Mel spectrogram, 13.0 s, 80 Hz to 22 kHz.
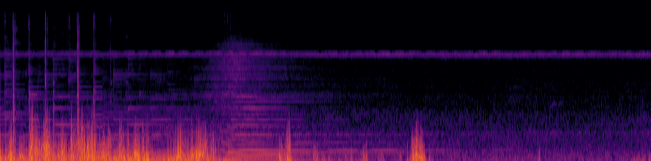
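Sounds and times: faint low rumble: 0:00.0 - 0:10.2
crickets trilling: 0:00.0 - 0:13.0.

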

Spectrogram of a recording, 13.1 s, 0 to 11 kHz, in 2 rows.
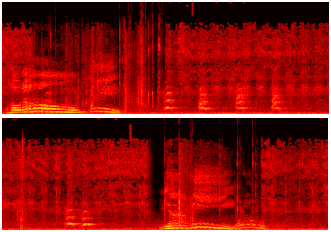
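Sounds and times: dog yapping: 0:03.2 - 0:05.8, 0:07.8 - 0:08.5
aerosol spray hiss: 0:03.5 - 0:09.5, 0:11.7 - 0:13.0.

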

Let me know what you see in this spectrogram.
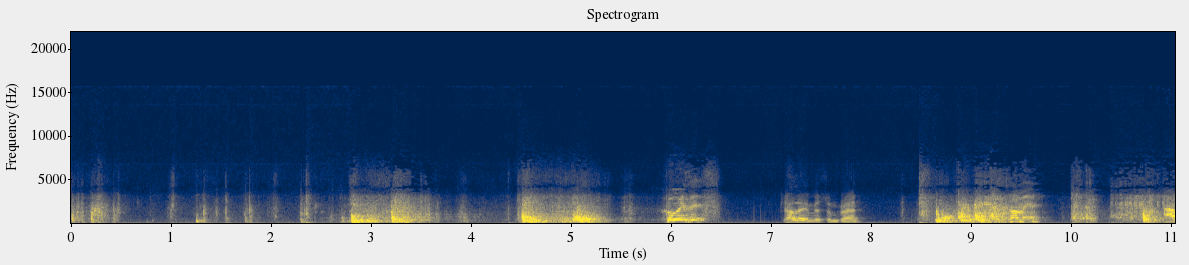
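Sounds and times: wood scraping: 0:10.0 - 0:11.0.

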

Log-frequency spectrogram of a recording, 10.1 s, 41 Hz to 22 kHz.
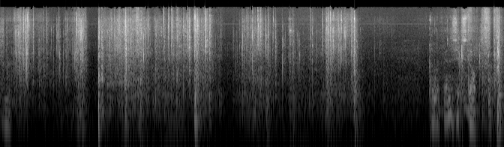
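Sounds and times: plastic bags crinkling: 0:00.0 - 0:07.8.

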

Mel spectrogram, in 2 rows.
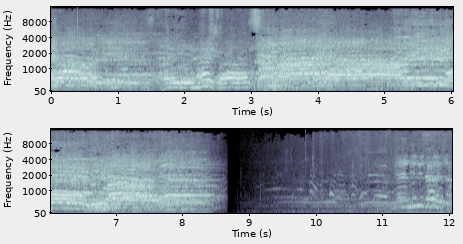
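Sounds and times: choir singing long notes: 0:00.0 - 0:08.7.

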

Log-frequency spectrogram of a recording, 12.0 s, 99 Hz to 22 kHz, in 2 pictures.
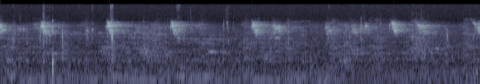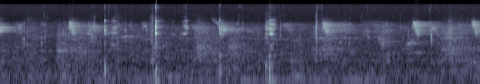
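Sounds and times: small bird chirping: 0:03.1 - 0:12.0
metal fork clinking on plate: 0:07.2 - 0:09.6.

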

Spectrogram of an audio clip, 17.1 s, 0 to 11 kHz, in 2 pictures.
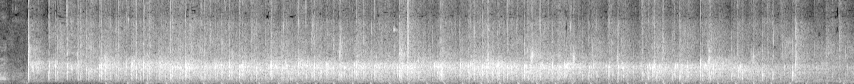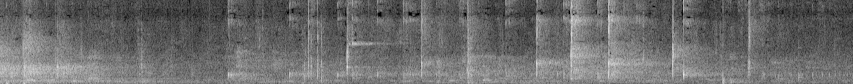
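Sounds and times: audience applauding: 0:00.3 - 0:09.5.

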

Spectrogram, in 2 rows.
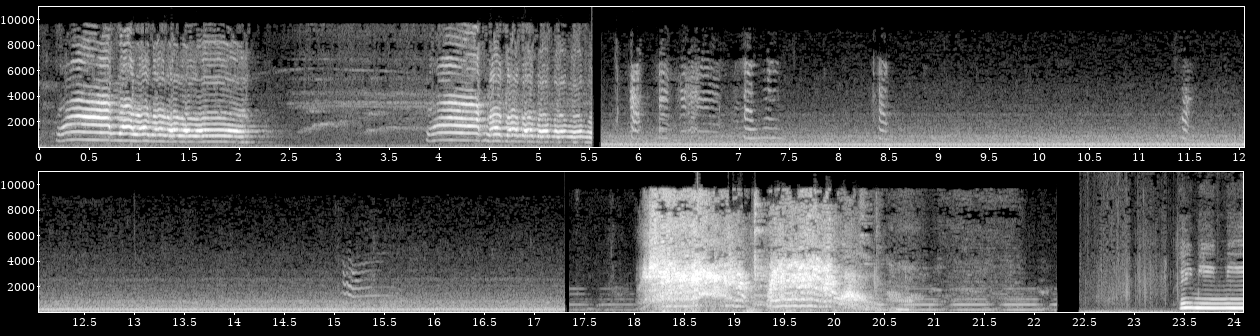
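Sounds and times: cat meowing: 0:00.2 - 0:02.2, 0:03.9 - 0:07.4, 0:15.0 - 0:15.6, 0:18.1 - 0:20.5
steady low hum: 0:05.6 - 0:17.4.

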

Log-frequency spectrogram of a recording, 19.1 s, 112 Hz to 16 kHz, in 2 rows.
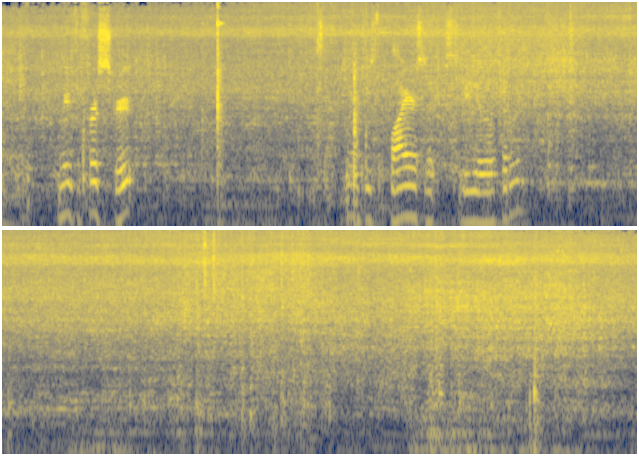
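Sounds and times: steady hiss: 0:00.3 - 0:12.0.

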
